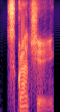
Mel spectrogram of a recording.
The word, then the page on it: scratchy: British English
